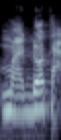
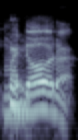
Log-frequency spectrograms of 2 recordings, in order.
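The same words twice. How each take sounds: First: It is said with a Ghanaian accent. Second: It is said with an American accent. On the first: The speaker calls it wrong. "don't say uh, uh, my daughter" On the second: The speaker calls it right. "Say my daughter"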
